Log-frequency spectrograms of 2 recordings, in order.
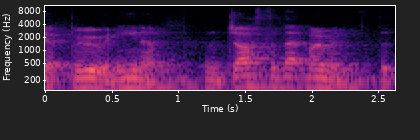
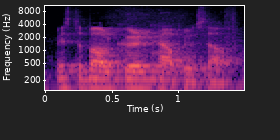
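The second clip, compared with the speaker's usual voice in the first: ordinary delivery, nothing marked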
